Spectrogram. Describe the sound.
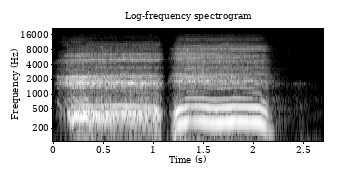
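A man's voice imitates a deep breath: a strained, hoarse, wheezing intake and release in two drawn-out parts, each about a second long, with a raspy tonal quality and no other sound.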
